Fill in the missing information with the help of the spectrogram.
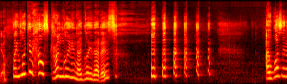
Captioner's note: laughs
